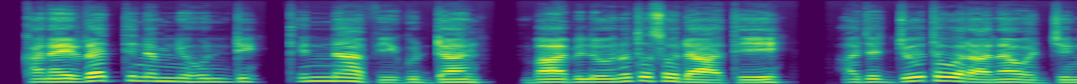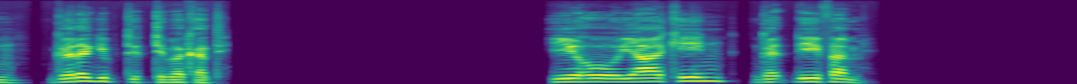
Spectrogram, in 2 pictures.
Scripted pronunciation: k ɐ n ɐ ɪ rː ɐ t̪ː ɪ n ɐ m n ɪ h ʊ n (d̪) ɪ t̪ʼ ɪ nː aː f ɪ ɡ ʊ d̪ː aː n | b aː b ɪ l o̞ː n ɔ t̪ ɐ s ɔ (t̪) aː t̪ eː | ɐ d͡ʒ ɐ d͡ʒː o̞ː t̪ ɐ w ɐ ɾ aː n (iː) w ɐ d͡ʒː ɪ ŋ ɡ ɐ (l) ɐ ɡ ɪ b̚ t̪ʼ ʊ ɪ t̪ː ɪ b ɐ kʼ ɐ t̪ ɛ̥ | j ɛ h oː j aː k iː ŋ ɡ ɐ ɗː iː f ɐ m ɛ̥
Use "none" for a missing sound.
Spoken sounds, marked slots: d̪, d̪, aː, ɾ

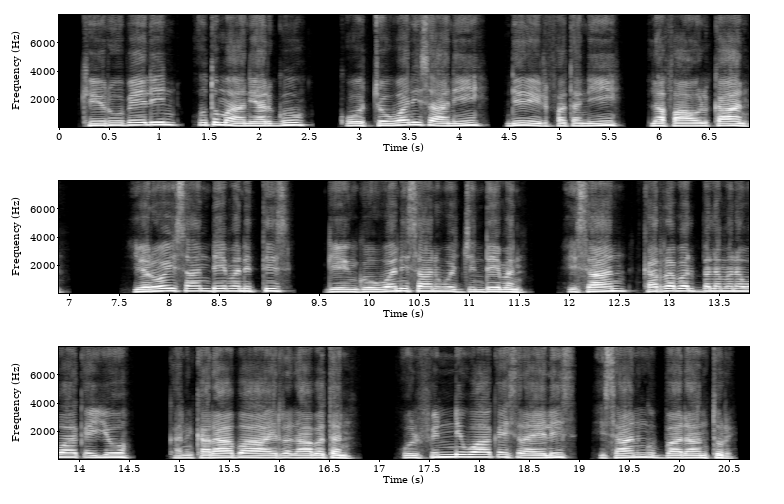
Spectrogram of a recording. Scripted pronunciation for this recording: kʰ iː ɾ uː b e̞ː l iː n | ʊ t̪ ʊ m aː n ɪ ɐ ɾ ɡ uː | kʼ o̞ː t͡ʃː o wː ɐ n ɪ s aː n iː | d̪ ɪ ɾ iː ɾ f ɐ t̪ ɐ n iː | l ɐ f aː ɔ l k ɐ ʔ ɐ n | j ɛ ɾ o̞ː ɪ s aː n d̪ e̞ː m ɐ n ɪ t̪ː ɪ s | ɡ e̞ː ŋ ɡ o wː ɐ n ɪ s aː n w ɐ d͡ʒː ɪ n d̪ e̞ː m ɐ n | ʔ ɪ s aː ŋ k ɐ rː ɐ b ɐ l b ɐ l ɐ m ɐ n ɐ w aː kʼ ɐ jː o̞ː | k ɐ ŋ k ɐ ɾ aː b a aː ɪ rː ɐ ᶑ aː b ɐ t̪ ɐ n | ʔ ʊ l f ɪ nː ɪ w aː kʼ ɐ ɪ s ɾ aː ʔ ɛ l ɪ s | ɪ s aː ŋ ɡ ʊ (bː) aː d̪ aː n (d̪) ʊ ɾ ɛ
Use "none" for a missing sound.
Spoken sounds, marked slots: bː, t̪

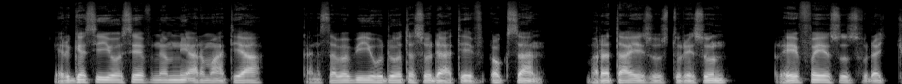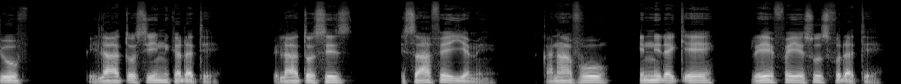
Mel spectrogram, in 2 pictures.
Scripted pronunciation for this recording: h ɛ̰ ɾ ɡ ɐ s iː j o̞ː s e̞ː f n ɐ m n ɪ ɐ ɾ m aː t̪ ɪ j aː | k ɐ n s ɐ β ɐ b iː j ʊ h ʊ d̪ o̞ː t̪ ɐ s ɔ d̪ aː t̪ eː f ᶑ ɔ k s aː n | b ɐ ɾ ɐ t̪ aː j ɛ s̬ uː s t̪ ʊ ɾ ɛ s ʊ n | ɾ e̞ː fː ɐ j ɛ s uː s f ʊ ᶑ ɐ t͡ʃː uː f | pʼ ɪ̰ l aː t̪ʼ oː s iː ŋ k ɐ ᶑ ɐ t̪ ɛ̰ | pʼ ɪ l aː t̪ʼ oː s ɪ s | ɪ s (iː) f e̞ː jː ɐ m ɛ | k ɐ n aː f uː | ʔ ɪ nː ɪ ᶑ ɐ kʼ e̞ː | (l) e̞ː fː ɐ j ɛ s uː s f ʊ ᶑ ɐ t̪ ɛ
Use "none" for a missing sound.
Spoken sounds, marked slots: aː, ɾ

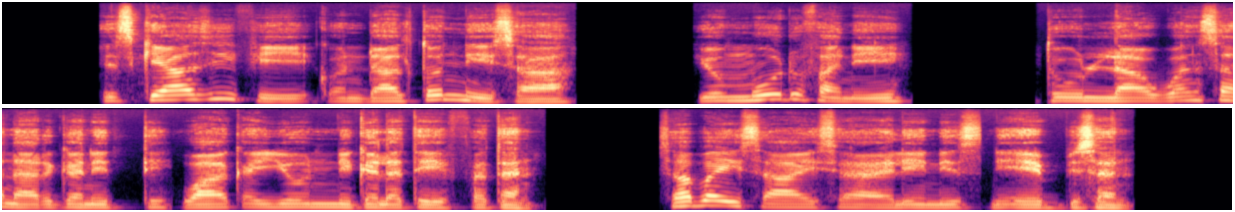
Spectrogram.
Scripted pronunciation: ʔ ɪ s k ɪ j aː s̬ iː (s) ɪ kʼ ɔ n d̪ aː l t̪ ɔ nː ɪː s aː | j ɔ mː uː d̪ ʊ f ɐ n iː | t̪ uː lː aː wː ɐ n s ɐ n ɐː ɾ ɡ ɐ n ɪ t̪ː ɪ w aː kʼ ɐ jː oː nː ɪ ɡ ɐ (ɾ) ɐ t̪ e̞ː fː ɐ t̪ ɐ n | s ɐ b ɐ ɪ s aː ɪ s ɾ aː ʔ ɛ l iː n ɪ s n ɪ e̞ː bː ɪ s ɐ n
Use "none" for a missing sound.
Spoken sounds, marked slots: f, l

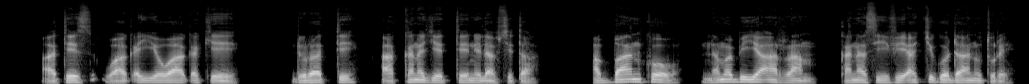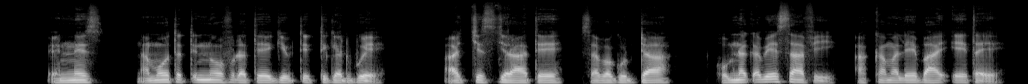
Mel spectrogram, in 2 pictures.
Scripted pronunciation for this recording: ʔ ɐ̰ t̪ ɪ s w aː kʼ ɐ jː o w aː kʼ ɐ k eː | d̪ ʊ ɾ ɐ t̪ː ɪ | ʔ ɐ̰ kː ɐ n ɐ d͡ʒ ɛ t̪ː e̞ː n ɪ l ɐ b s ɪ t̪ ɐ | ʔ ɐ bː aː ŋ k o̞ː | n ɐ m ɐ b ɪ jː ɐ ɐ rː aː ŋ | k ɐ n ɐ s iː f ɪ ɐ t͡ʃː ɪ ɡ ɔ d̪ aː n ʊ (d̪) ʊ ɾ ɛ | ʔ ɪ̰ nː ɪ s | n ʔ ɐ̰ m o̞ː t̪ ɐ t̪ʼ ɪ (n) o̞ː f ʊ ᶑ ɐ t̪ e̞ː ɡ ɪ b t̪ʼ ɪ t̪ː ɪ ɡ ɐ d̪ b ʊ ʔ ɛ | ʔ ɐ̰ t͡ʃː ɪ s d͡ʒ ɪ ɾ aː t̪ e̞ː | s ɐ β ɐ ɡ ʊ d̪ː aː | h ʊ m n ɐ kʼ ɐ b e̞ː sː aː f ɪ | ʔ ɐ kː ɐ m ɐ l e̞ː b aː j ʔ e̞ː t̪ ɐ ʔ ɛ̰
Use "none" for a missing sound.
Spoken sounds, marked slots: t̪, nː

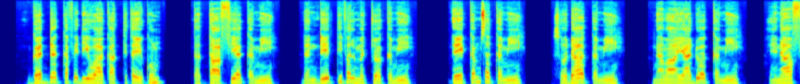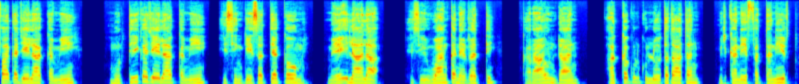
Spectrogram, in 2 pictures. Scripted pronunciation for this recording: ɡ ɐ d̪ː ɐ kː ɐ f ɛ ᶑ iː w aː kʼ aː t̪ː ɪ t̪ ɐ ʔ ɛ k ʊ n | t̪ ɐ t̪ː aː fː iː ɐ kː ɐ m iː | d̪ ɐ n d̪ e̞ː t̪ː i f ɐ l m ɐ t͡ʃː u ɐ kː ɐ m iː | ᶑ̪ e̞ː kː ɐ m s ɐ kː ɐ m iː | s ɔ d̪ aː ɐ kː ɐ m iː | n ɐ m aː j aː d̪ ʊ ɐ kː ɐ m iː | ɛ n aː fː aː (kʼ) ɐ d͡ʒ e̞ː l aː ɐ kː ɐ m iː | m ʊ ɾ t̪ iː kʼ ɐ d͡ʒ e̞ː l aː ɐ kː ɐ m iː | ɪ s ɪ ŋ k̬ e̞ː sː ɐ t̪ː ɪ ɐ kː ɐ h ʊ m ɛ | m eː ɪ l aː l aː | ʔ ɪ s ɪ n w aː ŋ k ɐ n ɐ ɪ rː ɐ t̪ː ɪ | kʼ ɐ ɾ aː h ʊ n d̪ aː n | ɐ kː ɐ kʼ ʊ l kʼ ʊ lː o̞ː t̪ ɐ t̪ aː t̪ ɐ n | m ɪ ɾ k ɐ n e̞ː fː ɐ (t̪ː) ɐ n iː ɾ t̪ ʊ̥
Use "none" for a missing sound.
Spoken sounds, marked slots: kʼ, t̪ː

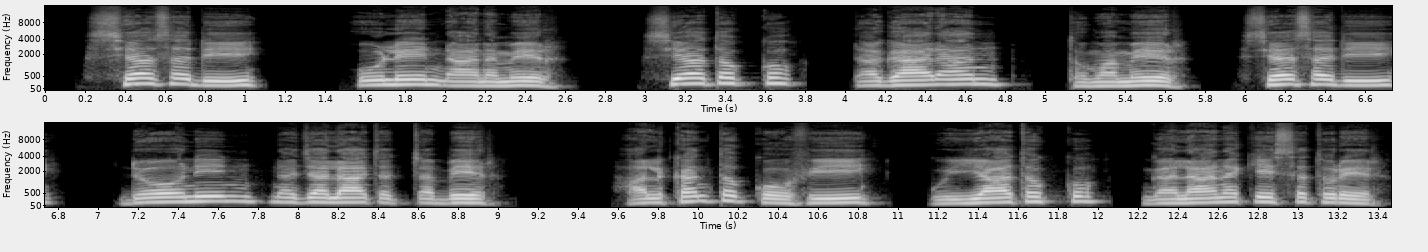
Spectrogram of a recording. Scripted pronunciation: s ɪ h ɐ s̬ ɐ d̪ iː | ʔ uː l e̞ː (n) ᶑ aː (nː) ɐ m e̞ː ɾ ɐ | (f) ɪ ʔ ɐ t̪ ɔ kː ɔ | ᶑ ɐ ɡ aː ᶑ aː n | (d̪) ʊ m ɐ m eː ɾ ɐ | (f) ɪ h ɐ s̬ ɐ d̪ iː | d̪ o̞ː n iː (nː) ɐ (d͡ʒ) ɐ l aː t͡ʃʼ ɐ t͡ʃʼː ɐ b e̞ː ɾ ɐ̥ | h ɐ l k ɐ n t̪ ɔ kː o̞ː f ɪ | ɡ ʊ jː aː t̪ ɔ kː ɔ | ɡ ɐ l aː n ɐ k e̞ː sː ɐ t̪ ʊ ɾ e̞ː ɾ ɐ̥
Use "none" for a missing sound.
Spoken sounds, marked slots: n, n, s, t̪, s, nː, d͡ʒ

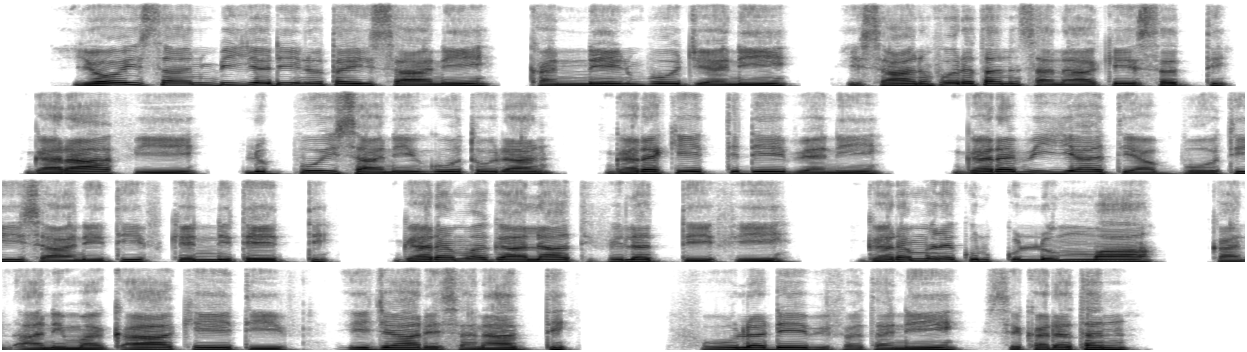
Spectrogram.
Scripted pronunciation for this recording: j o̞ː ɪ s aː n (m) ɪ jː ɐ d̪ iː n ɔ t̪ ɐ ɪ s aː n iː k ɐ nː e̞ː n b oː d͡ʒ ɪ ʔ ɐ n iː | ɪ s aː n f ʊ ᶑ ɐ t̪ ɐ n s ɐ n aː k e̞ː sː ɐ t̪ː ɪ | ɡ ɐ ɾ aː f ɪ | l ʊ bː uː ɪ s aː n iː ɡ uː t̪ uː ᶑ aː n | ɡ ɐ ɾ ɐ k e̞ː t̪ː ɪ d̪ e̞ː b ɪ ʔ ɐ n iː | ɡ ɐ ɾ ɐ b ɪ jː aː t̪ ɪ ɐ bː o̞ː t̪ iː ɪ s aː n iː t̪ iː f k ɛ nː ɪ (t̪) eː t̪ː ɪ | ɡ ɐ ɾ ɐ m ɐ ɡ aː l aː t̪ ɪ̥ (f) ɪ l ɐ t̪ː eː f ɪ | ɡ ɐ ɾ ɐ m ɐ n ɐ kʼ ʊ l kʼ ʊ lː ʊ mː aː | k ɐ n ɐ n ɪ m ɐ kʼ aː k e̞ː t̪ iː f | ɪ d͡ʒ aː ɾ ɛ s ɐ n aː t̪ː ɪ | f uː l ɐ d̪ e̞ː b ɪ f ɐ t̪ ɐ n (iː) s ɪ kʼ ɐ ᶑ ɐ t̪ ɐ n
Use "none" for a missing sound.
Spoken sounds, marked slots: b, t̪, f, iː

